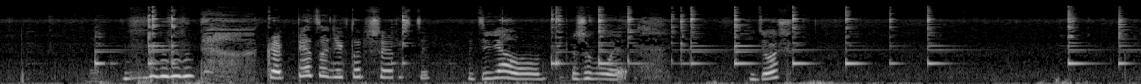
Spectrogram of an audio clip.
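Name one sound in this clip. A bell on a sheep's collar clinks.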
